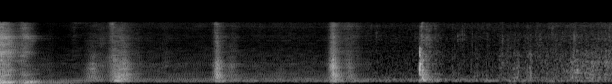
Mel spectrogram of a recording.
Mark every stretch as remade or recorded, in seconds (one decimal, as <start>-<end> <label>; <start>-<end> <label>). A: 0.0-3.7 remade; 3.7-6.1 recorded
